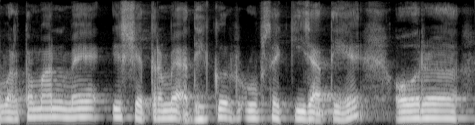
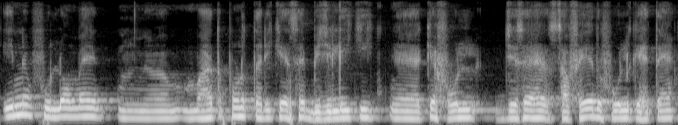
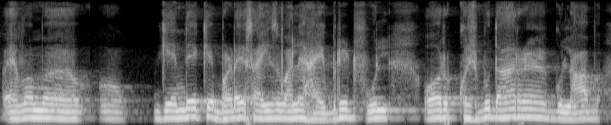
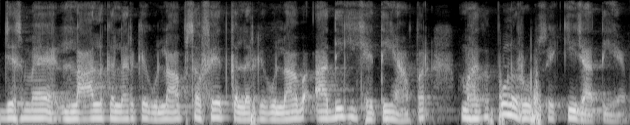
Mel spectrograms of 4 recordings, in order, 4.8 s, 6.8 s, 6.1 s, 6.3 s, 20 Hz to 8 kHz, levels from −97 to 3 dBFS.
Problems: none marked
